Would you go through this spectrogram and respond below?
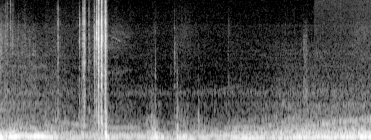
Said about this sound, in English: Can we get in the car first? It's a little freezing out here.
